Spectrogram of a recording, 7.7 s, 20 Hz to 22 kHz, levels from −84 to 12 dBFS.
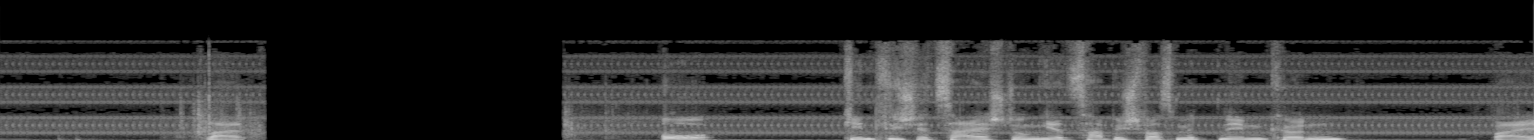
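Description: There's a steady chirping warble sitting behind the audio the whole way through, which is timecode bleed. Linear timecode from an adjacent track or cable is leaking in, flipping between tones around 1 and 2 kHz at roughly 20 dB below the sound, consistent with 29.97 fps code. Then at 1.33 s the audio drops to silence until 2.82 s and picks up exactly where it left off. That's a rebuffering stall: the player ran dry and waited for more data, adding about 1.49 s without losing anything.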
